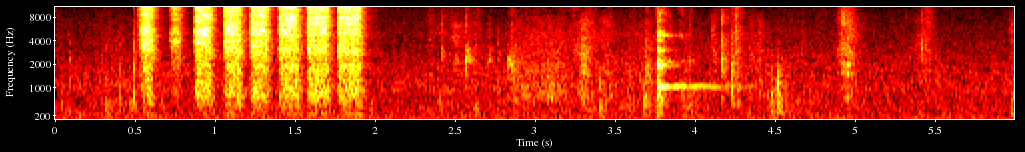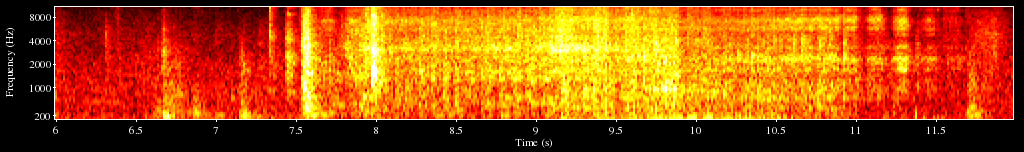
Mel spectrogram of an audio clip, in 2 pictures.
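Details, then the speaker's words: VW Bus first start with new battery and starter fluid: starter cranks, engine catches for a couple of seconds then dies; fuel starvation, with fuel leaking from rotted rubber lines under the tank and no gas reaching the carburetor. "You saw it started up and ran for a second. I didn't smell any gas coming from like the carburetor. And I looked underneath and we got a leak."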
